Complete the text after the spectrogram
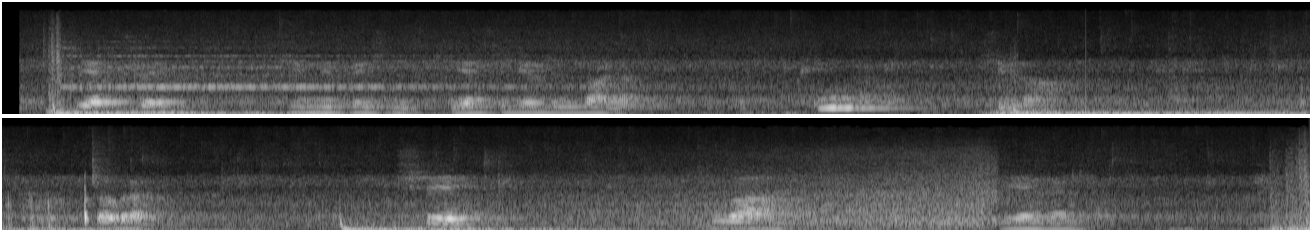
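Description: A young man speaks with animation close by, in a small echoing room.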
